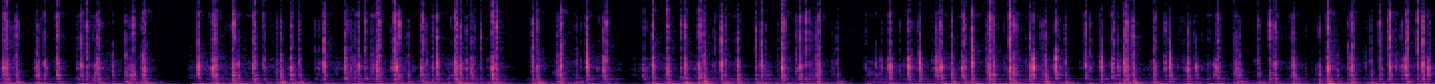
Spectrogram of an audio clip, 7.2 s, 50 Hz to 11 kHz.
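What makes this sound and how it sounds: A 60% mechanical keyboard with a bamboo case and plastic keycaps is typed on continuously with the fingertips of both hands. Rapid, dense keystrokes produce sharp, bright clacks over a deeper thocky body, with each strike dying away almost instantly. A few brief pauses break up the flow.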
